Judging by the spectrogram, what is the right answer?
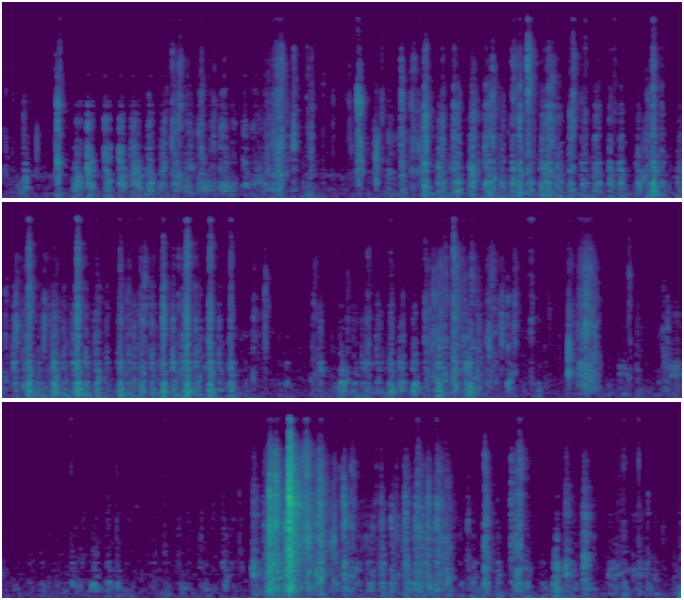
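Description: Faint ASMR scratching: a white plastic stick scraping and tapping over a marker-coloured paper drawing in quick short strokes. There is a near-quiet pause before a louder burst of scraping about sixteen seconds in.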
